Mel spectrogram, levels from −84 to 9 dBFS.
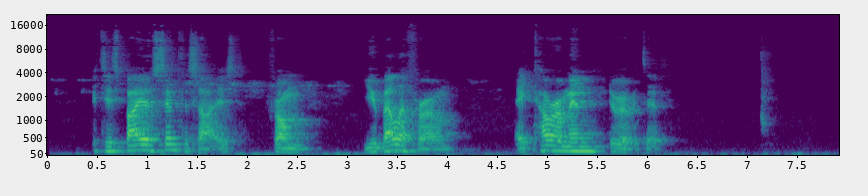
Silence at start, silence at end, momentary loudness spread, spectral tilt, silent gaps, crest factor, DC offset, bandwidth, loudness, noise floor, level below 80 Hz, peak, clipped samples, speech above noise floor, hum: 0.45 s; 0.35 s; 19 LU; -5.5 dB/octave; none; 22 dB; under 0.1%; 14 kHz; -21 LUFS; -58 dBFS; -50 dBFS; -2 dBFS; under 0.1%; 37 dB; none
